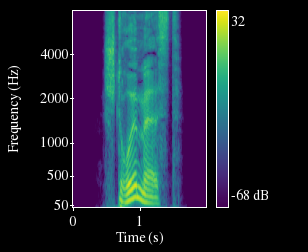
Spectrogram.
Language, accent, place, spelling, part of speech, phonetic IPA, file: German, Germany, Berlin, strömest, verb, [ˈʃtʁøːməst], De-strömest.ogg
- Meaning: second-person singular subjunctive I of strömen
